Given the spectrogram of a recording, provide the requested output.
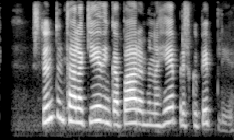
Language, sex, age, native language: Icelandic, female, 40-49, Icelandic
